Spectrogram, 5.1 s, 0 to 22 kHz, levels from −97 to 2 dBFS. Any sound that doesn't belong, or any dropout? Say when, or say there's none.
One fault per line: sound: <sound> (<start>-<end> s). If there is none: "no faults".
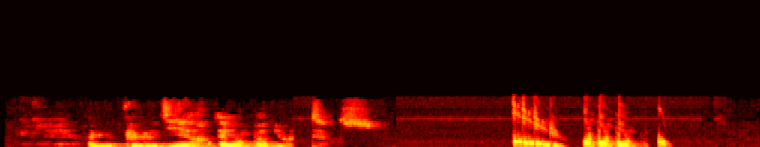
sound: dropout (2.0-2.1 s)
sound: chirp (3.4-4.5 s)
